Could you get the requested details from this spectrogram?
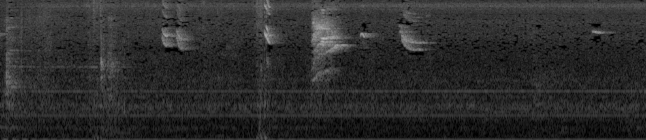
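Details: Lesser goldfinch, green-backed subspecies hesperophila, giving sparse high, thin notes, some slurred downward, spaced about a second apart over faint background hiss and a few soft clicks.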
